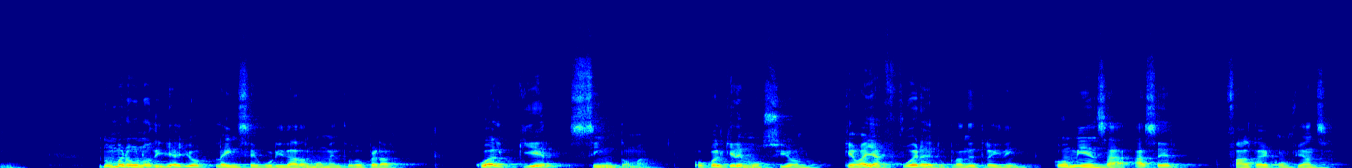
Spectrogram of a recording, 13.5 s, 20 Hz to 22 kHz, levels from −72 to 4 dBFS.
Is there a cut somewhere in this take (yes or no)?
yes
